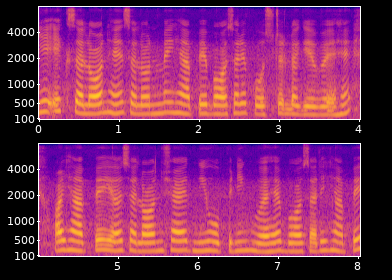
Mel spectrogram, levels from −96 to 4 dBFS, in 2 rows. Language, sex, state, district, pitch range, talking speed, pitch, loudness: Hindi, female, Maharashtra, Aurangabad, 225-245 Hz, 215 wpm, 235 Hz, -17 LUFS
